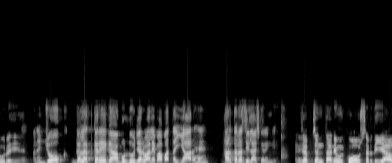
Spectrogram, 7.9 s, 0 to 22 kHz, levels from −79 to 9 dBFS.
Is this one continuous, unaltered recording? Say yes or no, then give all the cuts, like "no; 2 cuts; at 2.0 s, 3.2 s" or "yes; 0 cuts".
no; 1 cut; at 6.0 s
